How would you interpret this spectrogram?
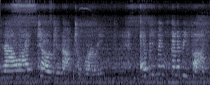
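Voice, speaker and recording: A woman's voice: high voice, very animated, moderate pace, noisy background. A woman voicing a brave, reassuring young boy in a fairy tale, earnest and soothing. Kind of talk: theatrical fairy-tale storytelling. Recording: echoey, distant voice with music behind.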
